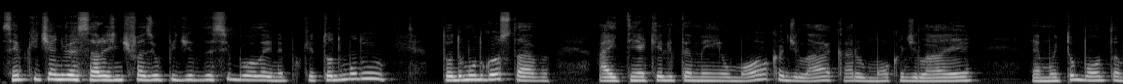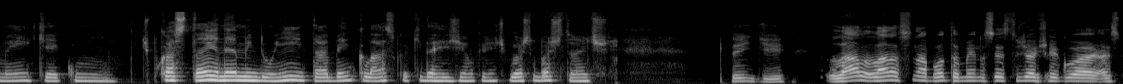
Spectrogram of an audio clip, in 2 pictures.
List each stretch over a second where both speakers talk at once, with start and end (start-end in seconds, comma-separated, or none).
none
